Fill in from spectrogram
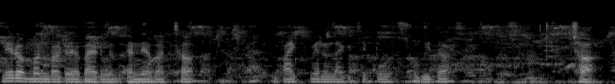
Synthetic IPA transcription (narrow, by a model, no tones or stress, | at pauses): meɾomʌnbaʈʌbajklaid̪ʱʌnjʌbad̪̚t͡sʰʌ | bajkmeɾolaɡit͡sʌ̃ĩpossubid̪ʱʌ | t͡sʰʌ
